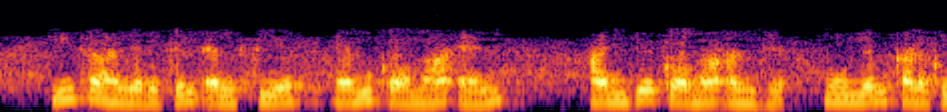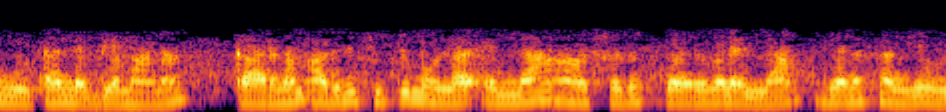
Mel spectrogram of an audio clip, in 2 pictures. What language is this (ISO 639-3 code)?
mal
